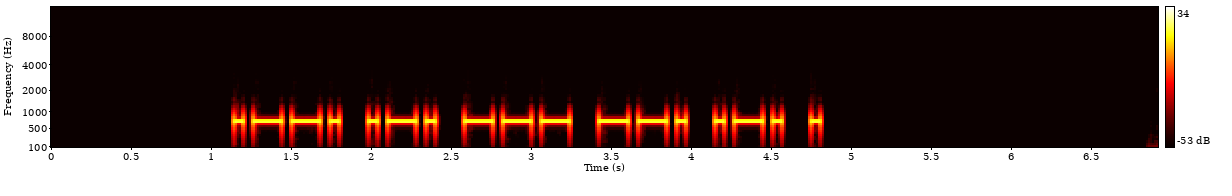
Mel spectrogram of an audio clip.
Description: Morse code, heard as a keyed tone, about 20 wpm, 690 Hz. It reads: PROGRE
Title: Build A Word - 3 Letters At A Time - 8-Letter Words - 20wpm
